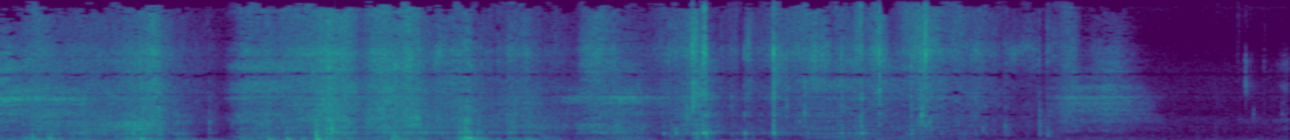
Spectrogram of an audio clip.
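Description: Rustling and crinkling of packaging being handled during an unboxing, with light clicks and taps, fading out near the end.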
